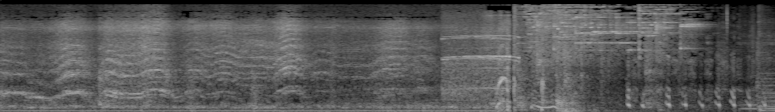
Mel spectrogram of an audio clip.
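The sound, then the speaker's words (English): A whirring drone motor whine with rising and falling pitch gives way to a loud crash of a glass sliding door shattering as the out-of-control drone flies through it from a backyard into a house, followed by scattered tinkling and clattering debris settling. “He doesn't have control of his drone and goes right through the sliding door of his beautiful home and smashes into his house.”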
